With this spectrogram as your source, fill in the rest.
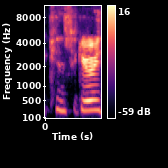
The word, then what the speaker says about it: Kintsugi: And then there's Kintsugi, I'm going to pronounce it correctly, Kintsugi, the Japanese thing, is in there, the gold in the cracks, and you know, when you're mending.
